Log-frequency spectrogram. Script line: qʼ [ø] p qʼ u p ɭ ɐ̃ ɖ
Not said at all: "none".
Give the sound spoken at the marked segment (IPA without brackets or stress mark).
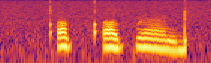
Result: u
